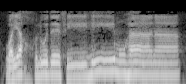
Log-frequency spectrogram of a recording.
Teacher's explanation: صلة هذه الهاء بياء لفظية، مع أن ما قبل الهاء ساكن وهو حرف الياء. كان القاعدة أن يقول: ويخلد فيه مهانا، بدون صلة.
